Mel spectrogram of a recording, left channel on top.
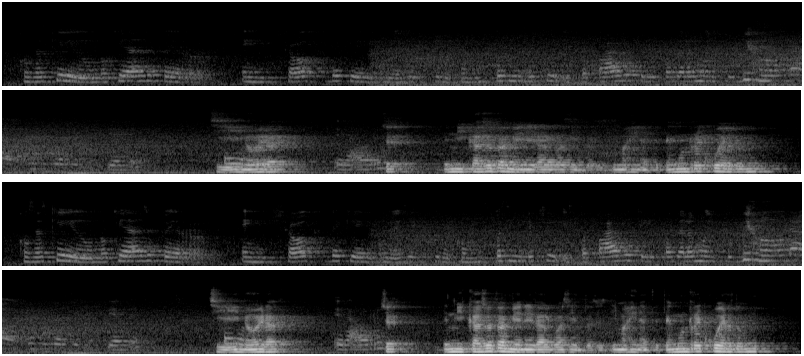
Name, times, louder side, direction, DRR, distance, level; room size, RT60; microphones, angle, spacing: voice 1, 0.2-2.1 2.4-9.4 10.2-10.7 11.3-12.5, right 2 dB, 40° right, 5 dB, 0.7 m, -40 dB
sound 1, 3.6-14.2, left 1 dB, 45° left, 1.5 m, -48 dB
voice 2, 10.1-10.8 11.8-12.0 12.4-15.6, right 4 dB, 85° right, 7 dB, 0.5 m, -22 dB
6.9 x 5.3 x 3.9 m, 1.2 s
head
